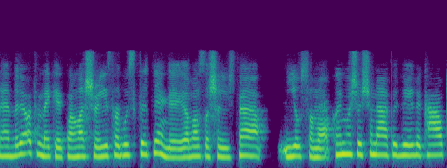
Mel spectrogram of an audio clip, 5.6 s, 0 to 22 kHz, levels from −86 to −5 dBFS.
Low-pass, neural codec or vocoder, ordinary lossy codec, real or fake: 7.2 kHz; codec, 16 kHz, 0.5 kbps, FunCodec, trained on Chinese and English, 25 frames a second; AAC, 48 kbps; fake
